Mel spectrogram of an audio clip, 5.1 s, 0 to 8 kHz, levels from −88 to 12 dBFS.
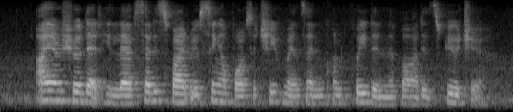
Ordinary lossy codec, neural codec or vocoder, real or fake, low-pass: none; none; real; none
